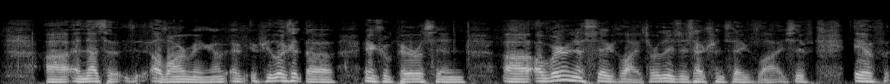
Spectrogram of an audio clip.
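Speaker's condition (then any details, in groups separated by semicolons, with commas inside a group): Oral cancer surgery; stage 4 oral cancer at 33, right half of face removed and rebuilt, half jaw replaced with fibula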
